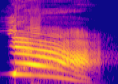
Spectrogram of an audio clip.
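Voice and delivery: high, very loud stadium cheer; victory yell. Shown as a demonstration. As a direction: shout like your team just won. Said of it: "what do you do?".

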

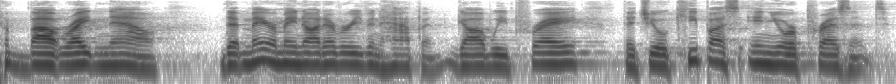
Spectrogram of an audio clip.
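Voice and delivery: prayer. Real, not acted. Leads the congregation in prayer.

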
